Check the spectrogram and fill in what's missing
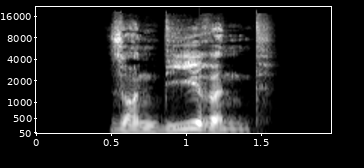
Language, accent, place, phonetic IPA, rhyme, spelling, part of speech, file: German, Germany, Berlin, [zɔnˈdiːʁənt], -iːʁənt, sondierend, verb, De-sondierend.ogg
- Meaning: present participle of sondieren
